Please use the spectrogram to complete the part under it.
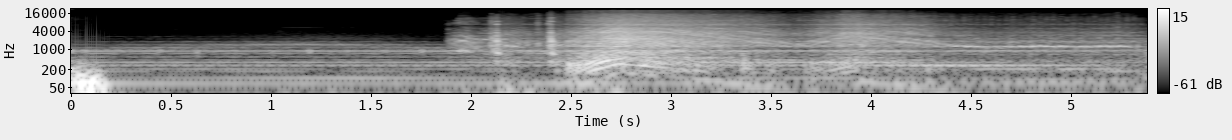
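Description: A motorcycle engine revved with the throttle at a campsite outside Florence, Oregon, rising in a couple of swelling bursts after a short rattle, moderately close and with no talking.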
